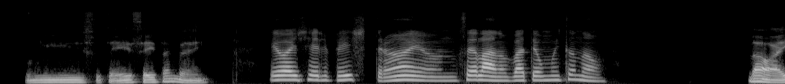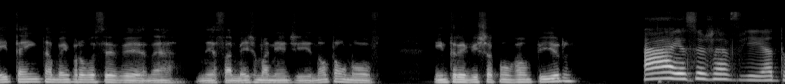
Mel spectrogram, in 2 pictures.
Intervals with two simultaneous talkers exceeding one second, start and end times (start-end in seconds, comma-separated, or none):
none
